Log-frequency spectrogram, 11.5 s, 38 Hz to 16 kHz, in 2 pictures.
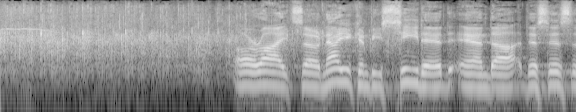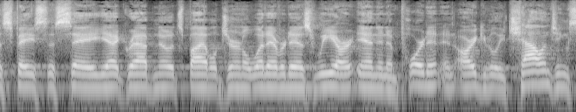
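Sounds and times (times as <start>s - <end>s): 
audience applause: 0.0s - 4.2s
speech: 2.3s - 11.5s.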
